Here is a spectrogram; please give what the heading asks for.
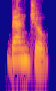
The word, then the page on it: banjo: Indian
